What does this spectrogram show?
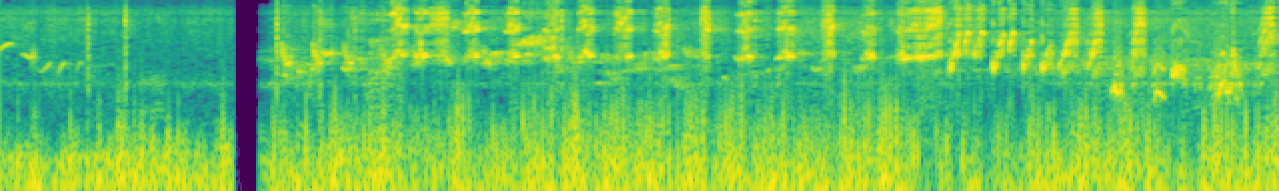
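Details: Dense, rapid white-rumped shama song from a fighter bird: busy high chattering and whistled notes packed together after a brief silence, against continuous low background noise.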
